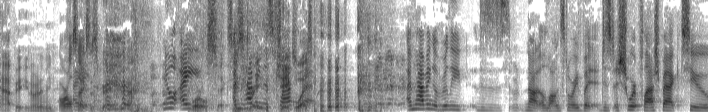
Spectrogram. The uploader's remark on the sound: Recorded live at Nerdist Theatre.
